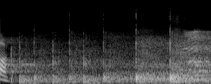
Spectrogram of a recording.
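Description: A few soft hand taps on a foam floor mat, amid scuffling: a grappler tapping out under a stick choke to signal submission.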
